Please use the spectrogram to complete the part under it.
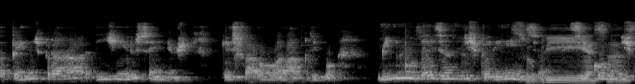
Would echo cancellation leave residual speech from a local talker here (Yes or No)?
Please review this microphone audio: Yes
